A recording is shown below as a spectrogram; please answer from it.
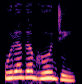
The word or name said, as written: ಉರಗಭೋಜಿ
